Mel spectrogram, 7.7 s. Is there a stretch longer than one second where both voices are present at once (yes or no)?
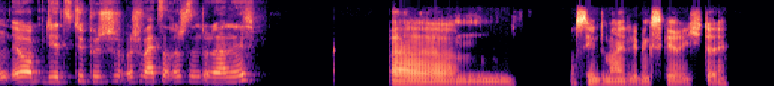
no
